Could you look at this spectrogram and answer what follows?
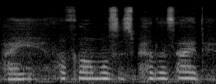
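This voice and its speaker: A woman playing a haughty, vengeful vampire queen in a roleplay monologue, imperious, taunting and deliberate in delivery. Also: high voice, level tone, background noise, close to an everyday voice. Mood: gloating.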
